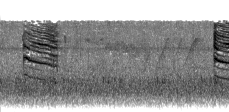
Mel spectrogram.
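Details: Red-whiskered bulbul kept as a decoy bird for trapping wild bulbuls. Two harsh, buzzy bursts, each about two-thirds of a second long with stacked descending overtones, separated by over three seconds of steady hiss.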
